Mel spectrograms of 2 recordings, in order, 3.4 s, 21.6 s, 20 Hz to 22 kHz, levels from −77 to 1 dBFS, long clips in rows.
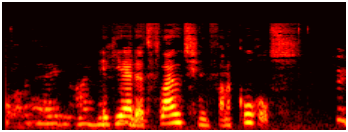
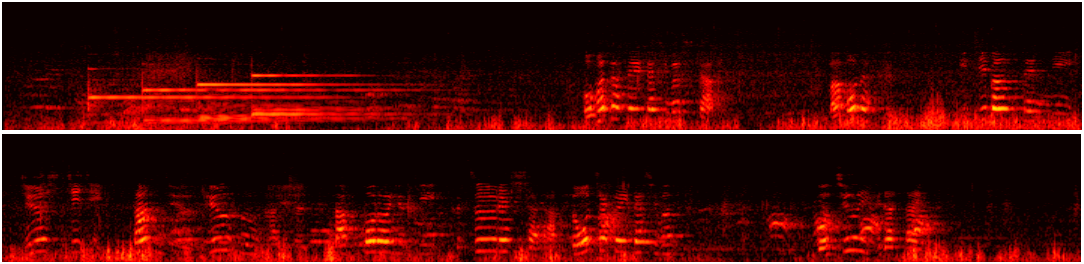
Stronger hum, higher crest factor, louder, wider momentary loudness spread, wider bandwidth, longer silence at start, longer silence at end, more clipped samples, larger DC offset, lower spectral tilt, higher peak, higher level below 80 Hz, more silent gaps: neither; about the same, 18 dB vs 22 dB; first, -22 LUFS vs -37 LUFS; about the same, 17 LU vs 18 LU; second, 11.5 kHz vs 16 kHz; about the same, 0.05 s vs 0 s; about the same, 0 s vs 0 s; neither; neither; second, -4 dB/octave vs -5.5 dB/octave; first, -6 dBFS vs -16 dBFS; second, -64 dBFS vs -58 dBFS; neither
